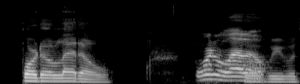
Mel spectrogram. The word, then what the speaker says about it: Bortoleto: Bortoleto. Borchileto. Who? Well, how do I say it? Barrichello. Bortoleto. Barrichello. Is it It's not Barrichello though. It's Bortoleto.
